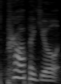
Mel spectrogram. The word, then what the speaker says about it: propagule: It's propagule. It's propagule. You say it every time and then you just add on like 18 different syllables.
